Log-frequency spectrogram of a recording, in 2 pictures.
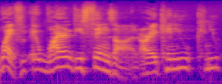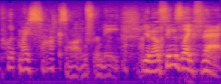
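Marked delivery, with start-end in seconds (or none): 0.0-4.6 mock testy, snippy, bossy, demanding tone. Explaining what he does before a stream, he acts out asking his wife: mock-snippy demanding tone. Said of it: "and I use that tone of voice".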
